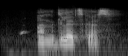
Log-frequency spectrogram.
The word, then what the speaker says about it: Anglickas: Anglickas.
